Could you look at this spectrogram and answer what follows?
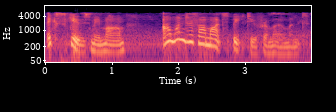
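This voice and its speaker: A woman's voice: a bass voice, wildly swooping pitch, moderate pace, a little hiss or hum, full character voice. A humble widowed cleaning woman. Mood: deferential. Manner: deferential, plain-spoken storyteller. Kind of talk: radio drama acting. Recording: dull lo-fi radio drama recording.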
